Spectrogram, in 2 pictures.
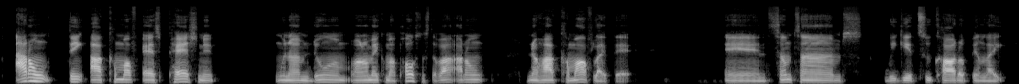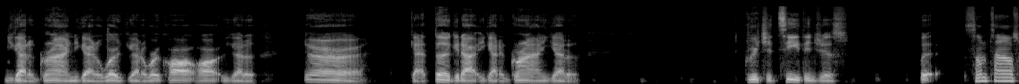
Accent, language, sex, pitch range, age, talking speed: American, English, male, 85-110 Hz, 20-39, 195 wpm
